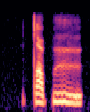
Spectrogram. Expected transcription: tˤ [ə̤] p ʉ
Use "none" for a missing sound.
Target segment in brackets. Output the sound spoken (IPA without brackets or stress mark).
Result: ə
